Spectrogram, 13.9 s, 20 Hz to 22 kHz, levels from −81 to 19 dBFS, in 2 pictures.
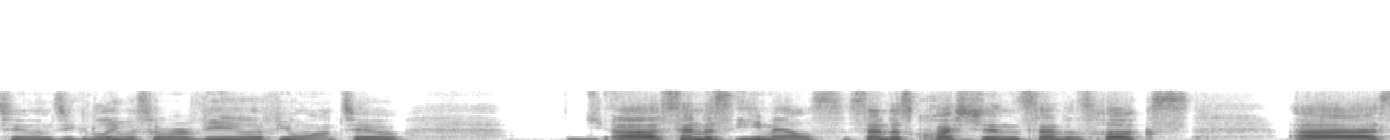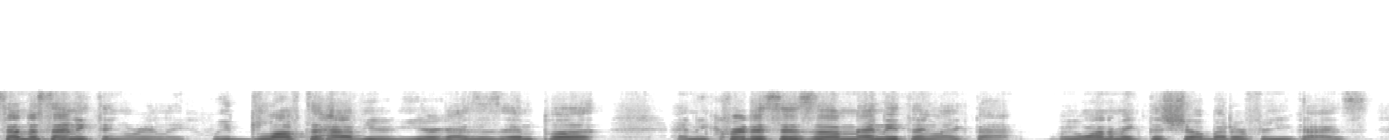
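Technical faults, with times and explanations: No technical faults can be heard in the speech. The G.722 wideband telephone coding at 64 kbit/s leaves at most a faint trace, with nothing above 7.7 kHz.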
